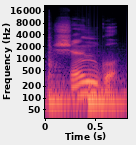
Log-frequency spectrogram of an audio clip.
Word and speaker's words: Xangô: Na antiga terra de Oió, entre colinas avermelhadas e ventos de savana, nasceu Xangô, pronunciado Xangô, filho de Oranhã, fundador do Império, e neto de Oduduá, o ancestral primordial dos Yorubás.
